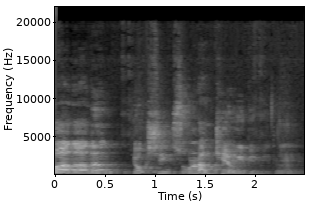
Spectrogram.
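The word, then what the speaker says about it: Solanke: 솔랑키라고 해야 돼요. 솔랑키. 이름은요. 솔랑케. 네, 솔랑케가 아니고 키. 열쇠 할 때 키 발음 해야 돼.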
